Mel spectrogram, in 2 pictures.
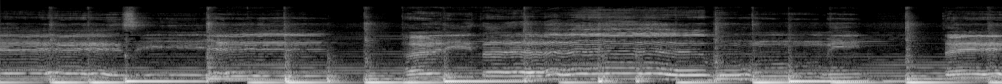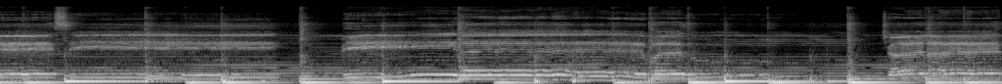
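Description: Male voice singing Haveli sangeet, the raga-based devotional temple music of the Pushtimarg tradition, in a bending, ornamented melody over sustained accompanying tones. A drum keeps a repeating rhythm of deep bass strokes beneath the voice.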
